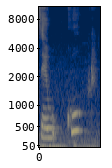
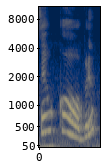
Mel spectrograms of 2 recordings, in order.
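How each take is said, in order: First: "eu cubro" with u, as the right form; "eu cubro" stated as correct, a bit higher. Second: "eu cobro" with o, as the form not to say; "eu cobro" as the mistake; wrong form. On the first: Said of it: "mas dizemos". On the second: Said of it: "não dizemos". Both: Shown as a demonstration.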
